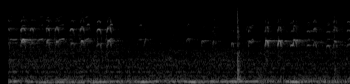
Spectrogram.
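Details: Oystercatcher giving a rapid series of loud, shrill piping notes, repeated many times in quick succession, over a steady low rumble.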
